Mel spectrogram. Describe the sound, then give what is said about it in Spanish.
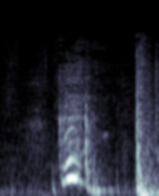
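A bedroom door is shut in a quiet house, ending in a single dull thunk near the end. “cierra la puerta”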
